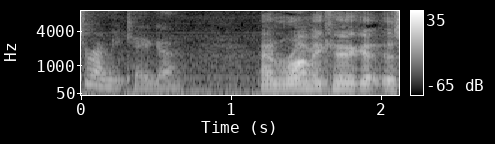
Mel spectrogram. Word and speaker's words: Ramekega: YouTube channel is what it's rummy kegger and Rahmi kegger is spelled I know this one ra m EK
